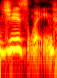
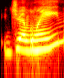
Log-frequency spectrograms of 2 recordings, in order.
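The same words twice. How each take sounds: First: Ghislaine said slowly as "JIZ-lain"; mispronunciation. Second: Ghislaine said "juh-LAIN", loud with rising end; correct pronunciation. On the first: Host showing viewers the wrong Ghislaine, JIZ-lain. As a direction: sound the S in Ghislaine as a Z. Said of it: "not Ghislaine". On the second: Host showing viewers how to pronounce Ghislaine, juh-LAIN. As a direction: stress the second half of Ghislaine, no S sound. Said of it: "how to pronounce her name". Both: Shown as a demonstration.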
